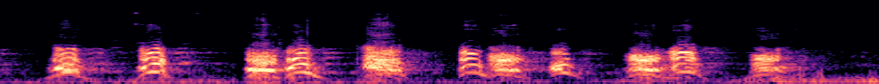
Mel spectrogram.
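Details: Ball-obsessed German Shepherd at a dog park, aggressive toward other dogs over toys and space, barking alongside Bodhi; a steady string of about ten loud, harsh barks, some doubled, roughly two per second.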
